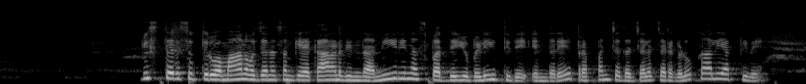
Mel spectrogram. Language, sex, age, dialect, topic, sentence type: Kannada, female, 56-60, Mysore Kannada, agriculture, statement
